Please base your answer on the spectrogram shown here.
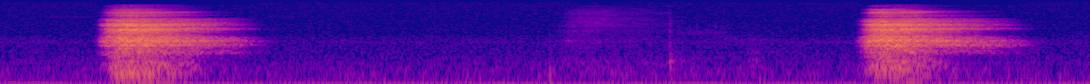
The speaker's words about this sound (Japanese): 冬の寒い日に手のひらにあったかい息をかけると思って、思いっきり息を吐いてみましょう。こんな感じです。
